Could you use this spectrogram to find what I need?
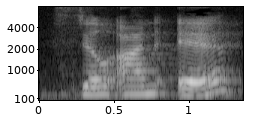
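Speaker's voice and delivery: ordinary delivery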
